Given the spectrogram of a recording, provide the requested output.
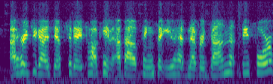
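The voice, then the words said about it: American Minnesota accent. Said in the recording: “clearly an American accent. That's Minnesota, by the way, too, that accent.”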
